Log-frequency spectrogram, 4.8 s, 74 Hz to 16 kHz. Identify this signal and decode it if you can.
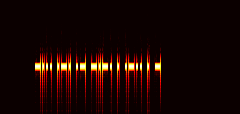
Morse code, heard as a keyed tone, about 31 wpm, 700 Hz. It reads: BRACELET
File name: Easy Words - Speed-Racing with Hints - 25wpm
